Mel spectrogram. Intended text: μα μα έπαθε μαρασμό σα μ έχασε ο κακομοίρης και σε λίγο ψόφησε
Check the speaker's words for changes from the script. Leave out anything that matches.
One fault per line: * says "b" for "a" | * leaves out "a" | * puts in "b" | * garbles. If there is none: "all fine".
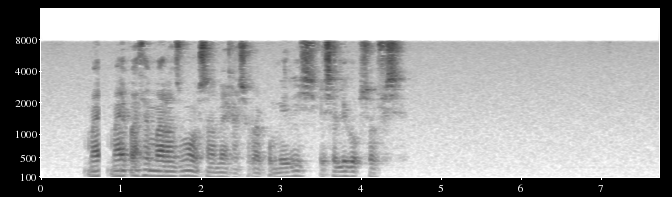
all fine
